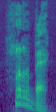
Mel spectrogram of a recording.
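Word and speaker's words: Hrbek: I speak a little bit of Czech, and the actual correct pronunciation of his name is Herbeck. You've got to roll the I.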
